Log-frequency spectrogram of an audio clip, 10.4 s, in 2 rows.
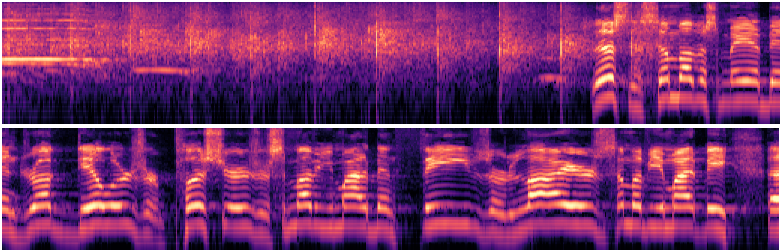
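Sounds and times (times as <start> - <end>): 
audience clapping hands in praise: 0.0 - 4.6
speech: 3.9 - 10.3.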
